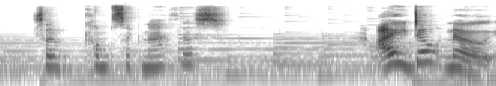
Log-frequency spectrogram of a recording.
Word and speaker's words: Compsognathus: I can't pronounce it. That's why I'm calling them Compies. Compsognathus? Compsognathus? So, Compsognathus?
